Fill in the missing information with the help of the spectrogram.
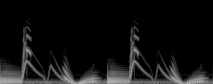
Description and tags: This sample pack are the result of an afternoon of experimentation
engraved with a MPC 1000, is an old guitar with the pedal Behringer Echo Machine, I hope you find it useful
Este pack de muestras, son el resultado de una tarde de experimentación
grabado con una MPC 1000, es una vieja guitarra con el pedal Echo Machine de Behringer, espero que os sea de utilidad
